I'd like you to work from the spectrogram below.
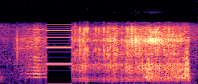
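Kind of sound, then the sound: human body sound, person snoring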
